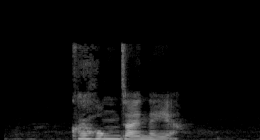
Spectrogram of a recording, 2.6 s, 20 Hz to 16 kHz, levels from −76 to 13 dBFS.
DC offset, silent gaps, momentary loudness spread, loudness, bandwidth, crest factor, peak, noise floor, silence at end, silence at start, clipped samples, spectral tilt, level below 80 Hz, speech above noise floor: under 0.1%; none; 13 LU; -24 LUFS; 11.5 kHz; 18 dB; -8 dBFS; -61 dBFS; 0.8 s; 0.7 s; under 0.1%; -5.5 dB/octave; -62 dBFS; 38 dB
